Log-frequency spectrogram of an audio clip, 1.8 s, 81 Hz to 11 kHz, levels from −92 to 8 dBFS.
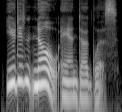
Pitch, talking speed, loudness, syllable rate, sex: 215 Hz, 165 wpm, -16 LUFS, 4.3 syllables/s, female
